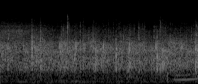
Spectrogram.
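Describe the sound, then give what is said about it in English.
A church audience claps and cheers during a service, a steady, dense burst of applause that stays even in level throughout. “Love you so much. Yeah, let's give it up for Hokesson.”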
